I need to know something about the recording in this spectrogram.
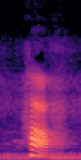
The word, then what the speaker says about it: half: ball F doll Hull in some words L is silent as in c y half so here L is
